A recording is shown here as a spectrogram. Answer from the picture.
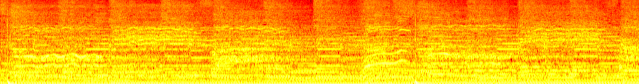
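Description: Gospel worship song: a choir sings long, held lines over steady instrumental backing.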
